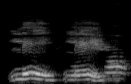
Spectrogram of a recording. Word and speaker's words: les: Lay. This time is Les lay because it's chevaux. plural.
